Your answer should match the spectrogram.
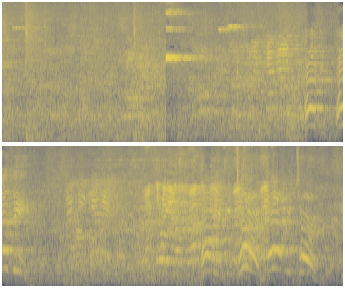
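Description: Wrestling shoes squeaking on the mat in short rising-and-falling chirps as two wrestlers scramble on their feet, coming thick and fast in the last few seconds, with shouts from the sidelines.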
